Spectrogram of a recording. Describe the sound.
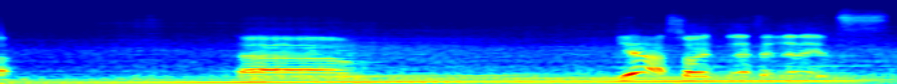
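Engine drone of a Koenigsegg CCXR sports car heard from inside the car: a steady low hum that slowly climbs in pitch while people talk over it.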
